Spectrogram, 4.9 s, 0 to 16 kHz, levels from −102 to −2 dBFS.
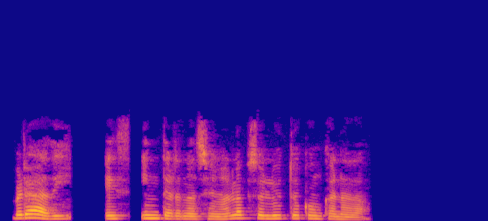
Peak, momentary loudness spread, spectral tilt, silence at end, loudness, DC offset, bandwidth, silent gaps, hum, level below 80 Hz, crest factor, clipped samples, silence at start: -6 dBFS; 13 LU; -5 dB/octave; 1.2 s; -26 LUFS; under 0.1%; 7.6 kHz; 0.73-1.04 s, 1.31-1.41 s; none; -74 dBFS; 20 dB; under 0.1%; 0.15 s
